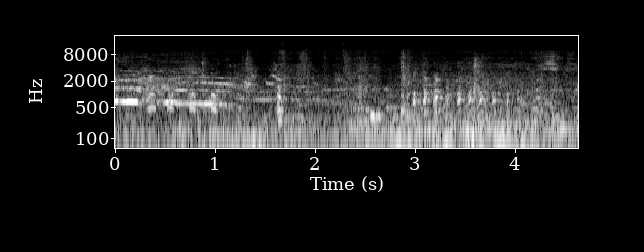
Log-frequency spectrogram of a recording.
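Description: Ayam Cemani chickens clucking with a rooster crowing at the start, nearby in a poultry farm pen, with scattered clucks and calls overlapping throughout.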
